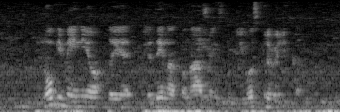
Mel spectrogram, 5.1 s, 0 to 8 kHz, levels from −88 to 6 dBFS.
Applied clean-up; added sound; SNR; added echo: classical method WPE with log-MMSE.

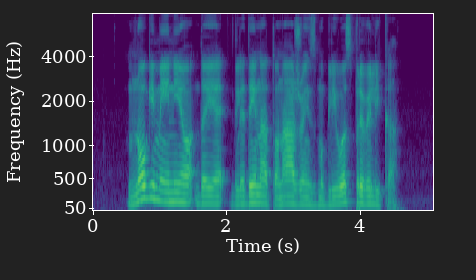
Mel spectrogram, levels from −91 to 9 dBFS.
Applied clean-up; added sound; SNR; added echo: none; none; none; none.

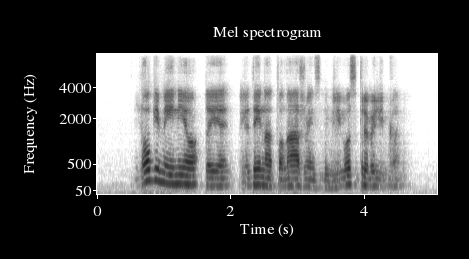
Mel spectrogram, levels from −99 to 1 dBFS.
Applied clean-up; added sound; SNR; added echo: neural mask model DeepFilterNet 3.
